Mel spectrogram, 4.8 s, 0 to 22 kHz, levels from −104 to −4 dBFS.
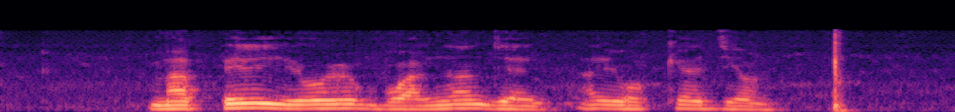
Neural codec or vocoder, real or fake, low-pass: codec, 16 kHz, 8 kbps, FunCodec, trained on Chinese and English, 25 frames a second; fake; 7.2 kHz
